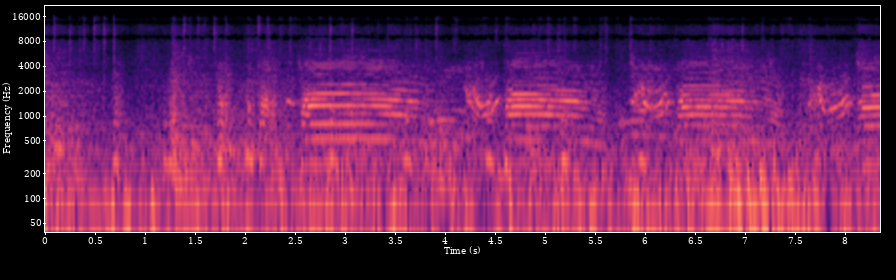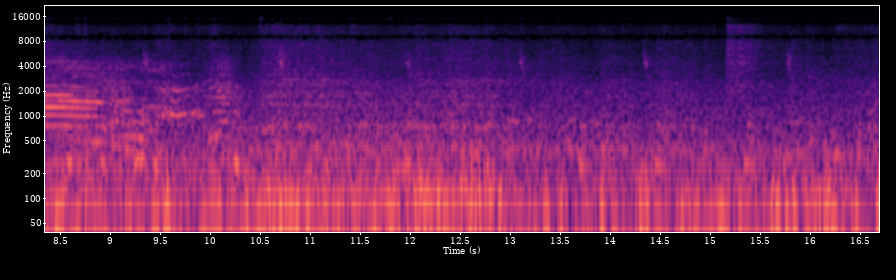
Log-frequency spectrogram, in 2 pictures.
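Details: Penguins at Suma Aqua Life Park bray together in a chorus of loud, harmonic, donkey-like calls that rise and fall over a murmuring crowd.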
